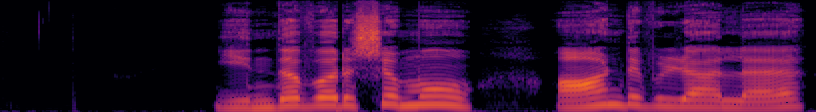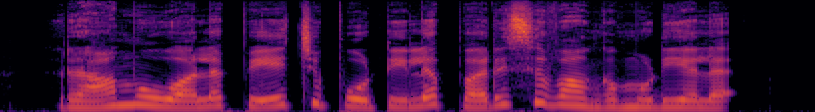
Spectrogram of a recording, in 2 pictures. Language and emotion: Tamil, sad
